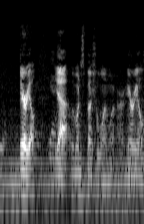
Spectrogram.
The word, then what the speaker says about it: Ariel: I don't want to get her name wrong. Was it Ariel? Ariel.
